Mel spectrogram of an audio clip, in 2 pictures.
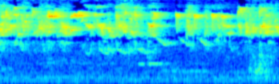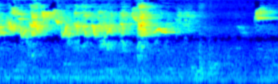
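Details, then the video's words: Song of a White-throated seedeater played to train young birds: a dense, fast, high twittering that runs on for about seven seconds, then stops before one last short note. "canto de golinha para foquear pássaros"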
